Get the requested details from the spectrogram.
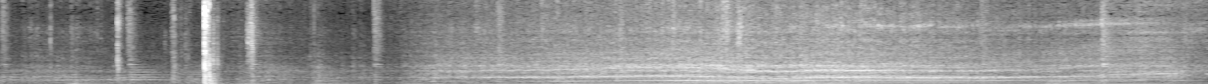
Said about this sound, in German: Motor läuft. Wie gesagt, das ist ein Zweitaktermotor und los kann's gehen.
